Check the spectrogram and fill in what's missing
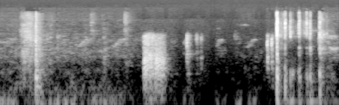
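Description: Someone types on a computer keyboard during an online meeting, a few faint, scattered key clicks and short bursts of tapping with pauses between them, close and quiet.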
